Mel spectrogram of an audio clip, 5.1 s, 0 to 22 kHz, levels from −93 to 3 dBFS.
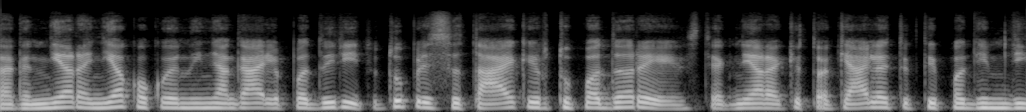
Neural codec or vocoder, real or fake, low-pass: autoencoder, 48 kHz, 32 numbers a frame, DAC-VAE, trained on Japanese speech; fake; 14.4 kHz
